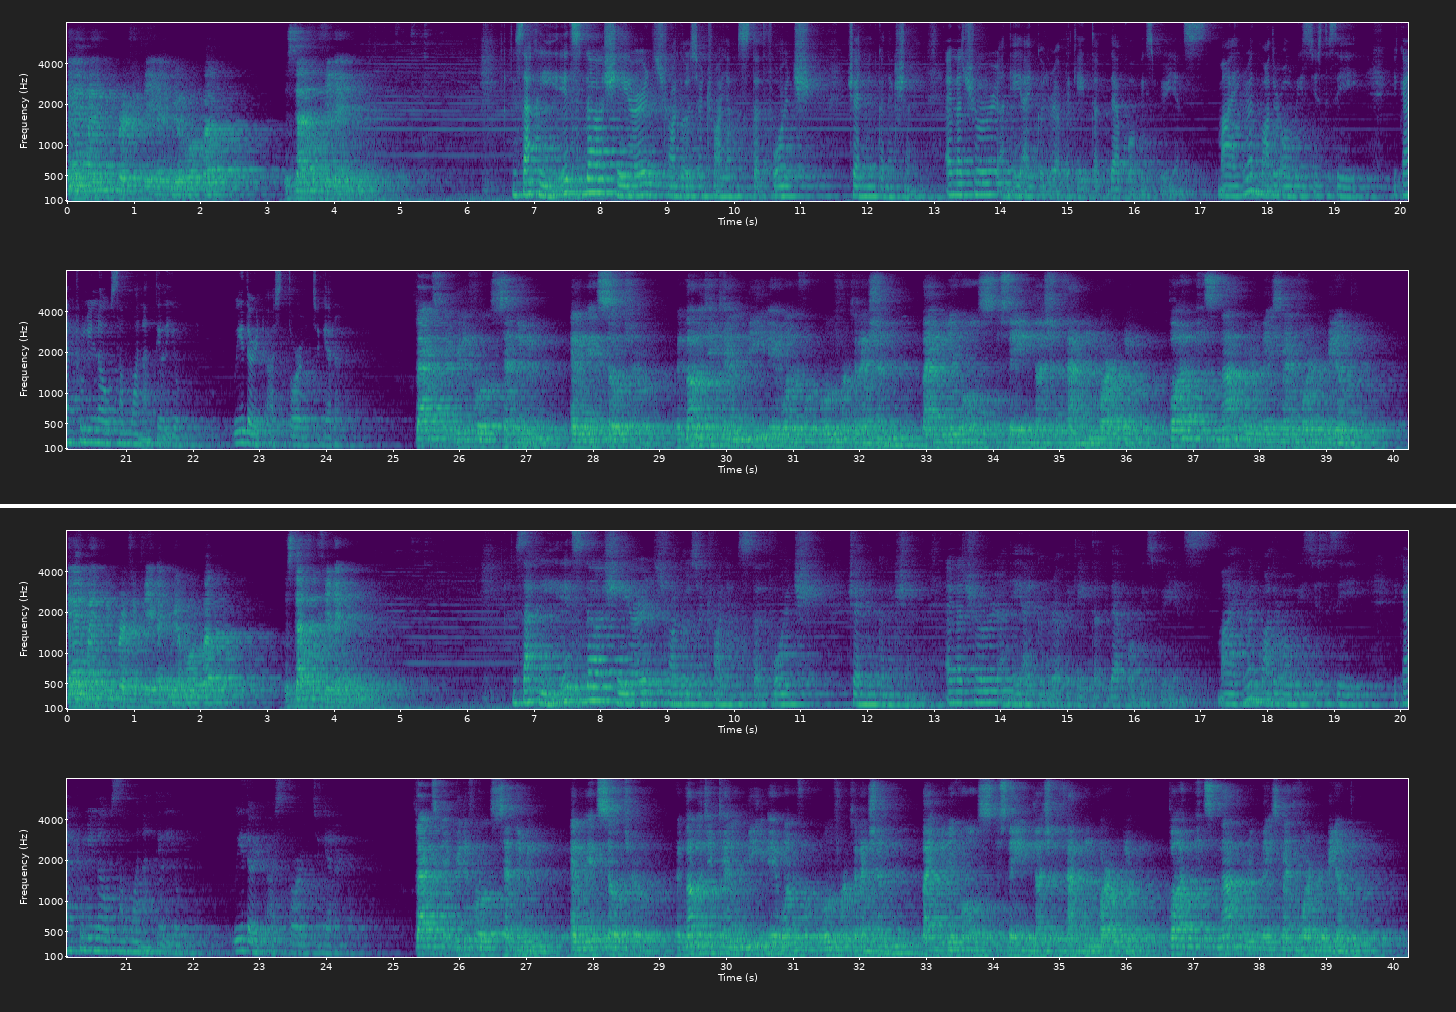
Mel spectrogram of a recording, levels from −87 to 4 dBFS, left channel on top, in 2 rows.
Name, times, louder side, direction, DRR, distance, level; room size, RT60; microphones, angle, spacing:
voice 1, 0.0-2.2 3.2-4.2 25.3-27.1 27.6-28.8 29.2-32.5 32.9-36.1 36.6-39.4, equal, 30° right, -5 dB, 4.1 m, -28 dB
voice 2, 4.6-16.7 17.3-19.7 20.0-22.0 22.6-24.2, left 2 dB, 60° left, 3 dB, 1.4 m, -33 dB
21.0 x 15.0 x 3.2 m, 2.4 s
head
